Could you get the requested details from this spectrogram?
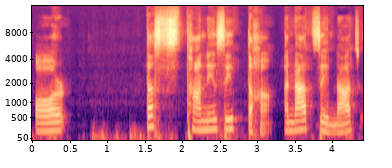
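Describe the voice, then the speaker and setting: A middle-aged woman delivers a university lecture, unhurried and careful. She explains step by step and lingers over her examples. The sound is dry and close, with no room echo. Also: fairly low pitch. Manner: slow, measured and explanatory, drawing out example words. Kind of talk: recorded lecture.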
